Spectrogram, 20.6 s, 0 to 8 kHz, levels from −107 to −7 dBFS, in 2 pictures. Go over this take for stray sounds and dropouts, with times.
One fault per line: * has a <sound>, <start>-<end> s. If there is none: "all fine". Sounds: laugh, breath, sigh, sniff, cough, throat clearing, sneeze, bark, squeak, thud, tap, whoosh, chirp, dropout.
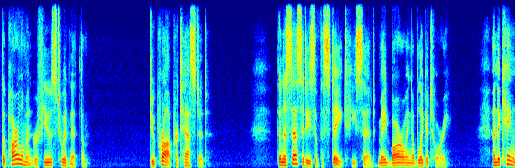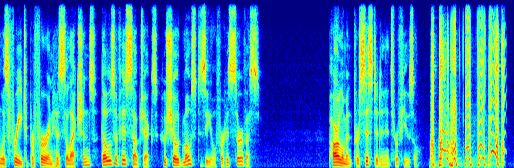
* has a squeak, 18.9-20.4 s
